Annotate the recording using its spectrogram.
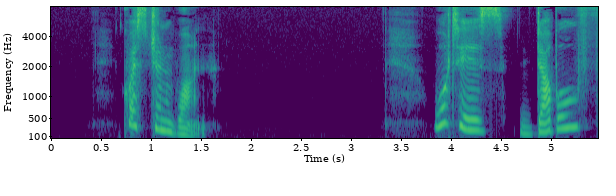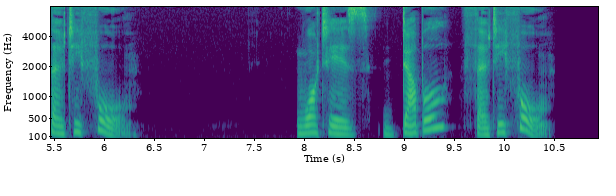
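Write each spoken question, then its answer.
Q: What is double 34?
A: 68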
